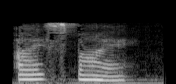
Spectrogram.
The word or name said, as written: i spy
